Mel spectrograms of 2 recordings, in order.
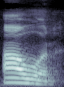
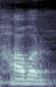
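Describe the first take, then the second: First: The word starts directly with a vowel sound. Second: The word starts with an audible h sound. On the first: The speaker calls it right. "ये है आवर" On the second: The speaker calls it wrong. "That is not हावर"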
